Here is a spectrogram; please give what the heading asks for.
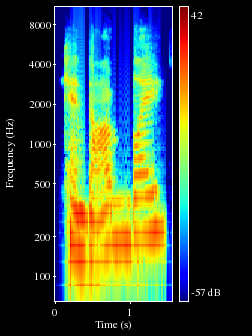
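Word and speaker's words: Candomblé: oh my god i can't even say it can doblay c-a-n-d-o-m-b-l-e with a apostrophe like a comment at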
